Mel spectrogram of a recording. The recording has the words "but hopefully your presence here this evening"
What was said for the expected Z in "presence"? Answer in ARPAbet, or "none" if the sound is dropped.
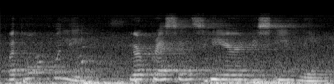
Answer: S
